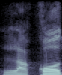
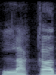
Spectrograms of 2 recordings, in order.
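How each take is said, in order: First: No vowel is heard before the final consonant. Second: A vowel is heard before the final consonant. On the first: The speaker calls it right. "লাকদ হবে" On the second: The speaker calls it wrong. "লাকাদ হবে না"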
